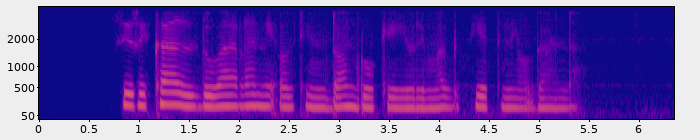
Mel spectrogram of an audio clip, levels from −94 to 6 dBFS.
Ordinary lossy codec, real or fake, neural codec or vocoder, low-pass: none; fake; codec, 16 kHz, 0.8 kbps, ZipCodec; 3.6 kHz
